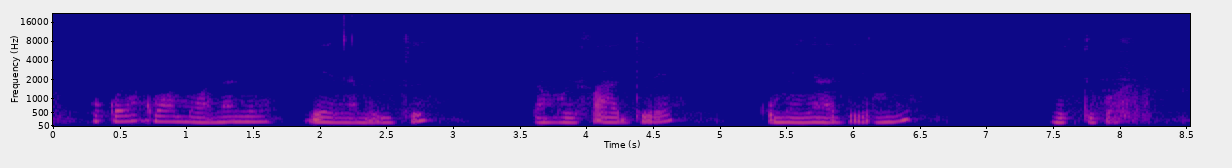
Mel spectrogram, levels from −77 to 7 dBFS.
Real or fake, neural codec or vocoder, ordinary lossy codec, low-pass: real; none; none; none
